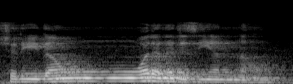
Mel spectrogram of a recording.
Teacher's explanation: تنوین کے بعد واو آنے کی وجہ سے ادغام ہے غنہ کے ساتھ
